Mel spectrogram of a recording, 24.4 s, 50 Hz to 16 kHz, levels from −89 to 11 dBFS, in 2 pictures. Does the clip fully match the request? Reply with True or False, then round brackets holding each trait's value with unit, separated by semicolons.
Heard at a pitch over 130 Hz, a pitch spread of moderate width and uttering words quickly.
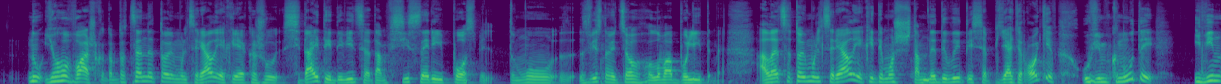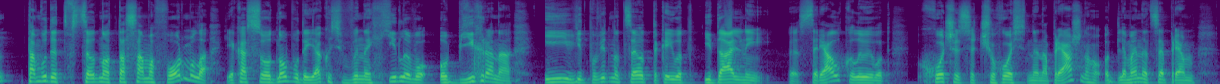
True (140 Hz; 4.3 semitones; 175 wpm)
